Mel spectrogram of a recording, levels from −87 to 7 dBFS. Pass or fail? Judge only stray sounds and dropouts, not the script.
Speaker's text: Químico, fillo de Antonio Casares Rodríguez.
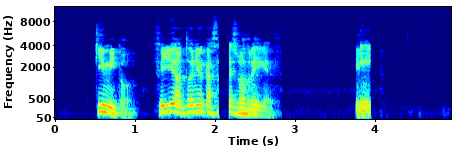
fail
